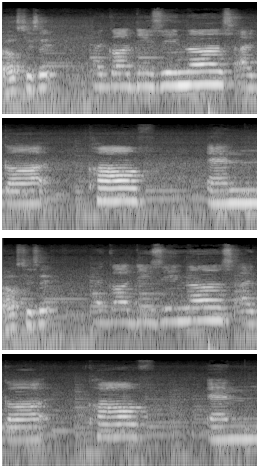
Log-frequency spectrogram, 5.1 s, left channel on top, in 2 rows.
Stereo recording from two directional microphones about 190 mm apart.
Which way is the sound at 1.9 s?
Centre (ahead or behind).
